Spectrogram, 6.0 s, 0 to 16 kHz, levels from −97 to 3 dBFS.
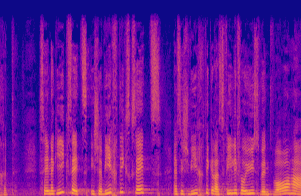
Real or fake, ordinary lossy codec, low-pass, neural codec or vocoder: fake; none; 14.4 kHz; vocoder, 44.1 kHz, 128 mel bands every 256 samples, BigVGAN v2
